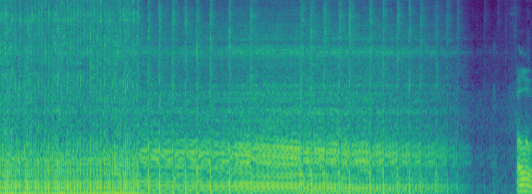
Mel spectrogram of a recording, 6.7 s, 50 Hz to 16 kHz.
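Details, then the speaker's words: Test start of a restored 70-year-old Victa 18 two-stroke mower after a ground-up rebuild of a worn engine (bore, rings, conrod), blade, wheels, pull start and cowling refitted; crisp, even buzz holds steady speed before shutting off, running cleanly. "Now with the blade, bars, wheels properly fixed in place, the pull start pulley, and the cowling put into place, it was time to give it a test start."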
